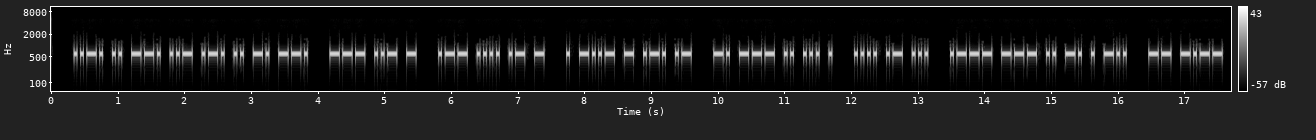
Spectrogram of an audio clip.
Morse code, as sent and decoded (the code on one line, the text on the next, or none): ..-. .. --. ..- .-. .. -. --. / --- ..- - / .-- .... .- - / . -..- - .-. .- / -. --- .. ... / .... .- ... / .--- --- .. -. -.. / -- -.--
FIGURING OUT WHAT EXTRA NOISE HAS JOINED MY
